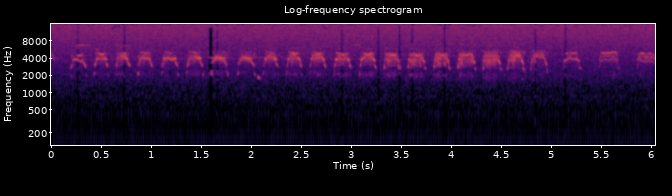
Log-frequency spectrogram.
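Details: Ospreys at a boathouse nest on a July day when a mackerel was brought in: a steady series of about twenty short, high, chirping whistles repeated roughly four per second over a low constant hum.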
